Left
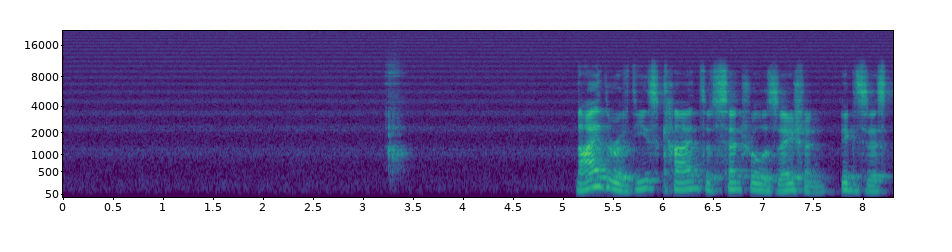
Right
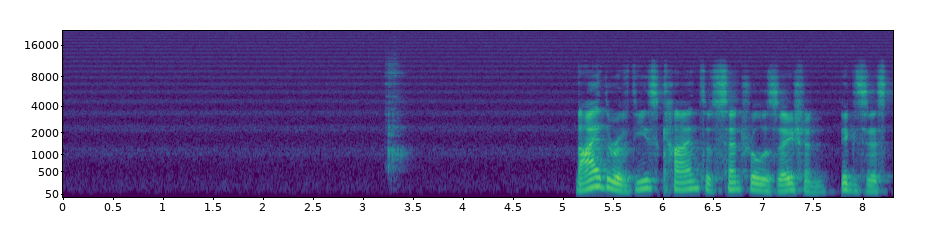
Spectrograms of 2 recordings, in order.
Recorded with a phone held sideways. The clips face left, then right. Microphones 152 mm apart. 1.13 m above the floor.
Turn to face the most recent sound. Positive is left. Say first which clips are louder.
# right 7 dB
turn(degrees=-55)  # may be behind; listen again after turning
